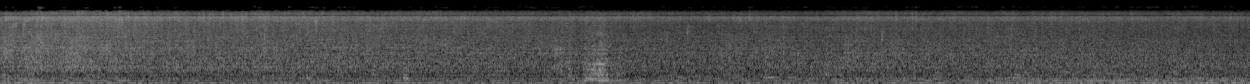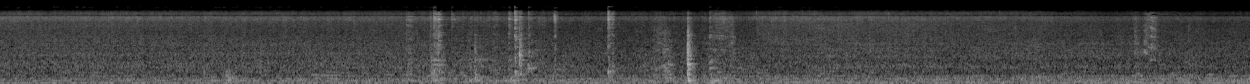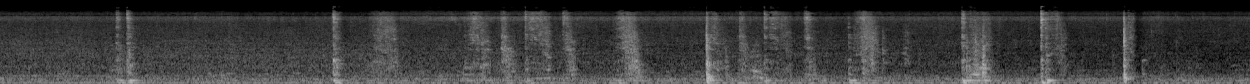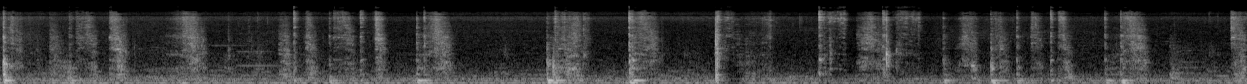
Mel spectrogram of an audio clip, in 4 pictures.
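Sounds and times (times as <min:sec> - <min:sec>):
food sizzling on a griddle: 0:00.0 - 0:49.9
metal utensils scraping griddle: 0:05.6 - 0:06.3, 0:16.6 - 0:20.0, 0:23.8 - 0:24.2, 0:28.4 - 0:35.7, 0:37.5 - 0:42.1, 0:43.0 - 0:49.1.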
